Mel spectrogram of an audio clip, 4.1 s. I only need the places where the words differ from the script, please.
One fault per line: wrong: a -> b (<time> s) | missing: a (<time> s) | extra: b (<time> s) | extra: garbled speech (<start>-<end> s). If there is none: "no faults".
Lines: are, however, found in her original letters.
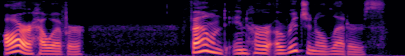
no faults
